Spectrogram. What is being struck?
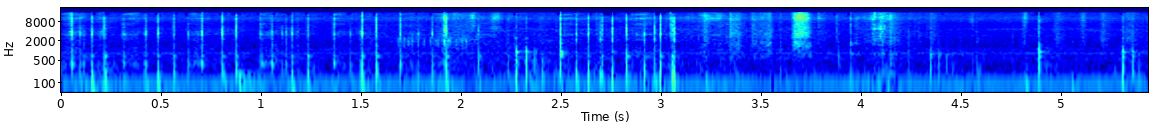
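Hard-plastic hearing-protection earmuff cup.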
